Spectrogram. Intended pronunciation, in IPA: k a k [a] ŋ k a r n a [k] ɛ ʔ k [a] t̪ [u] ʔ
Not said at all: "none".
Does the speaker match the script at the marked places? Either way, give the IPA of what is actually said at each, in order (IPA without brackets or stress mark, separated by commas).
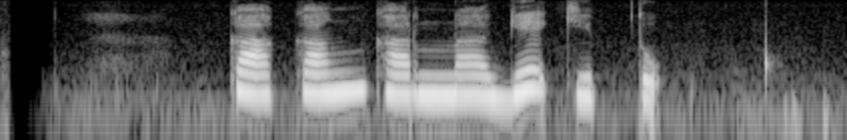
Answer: a, ɡ, i, u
